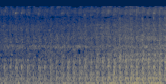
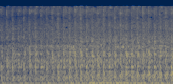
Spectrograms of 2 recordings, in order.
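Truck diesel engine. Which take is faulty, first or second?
first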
